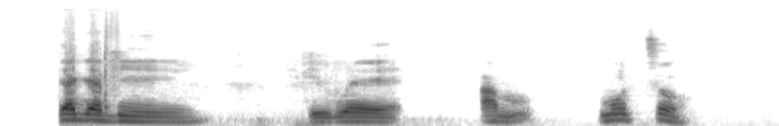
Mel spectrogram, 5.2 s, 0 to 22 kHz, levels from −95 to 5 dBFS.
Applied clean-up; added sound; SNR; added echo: neural mask model DeepFilterNet 3.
